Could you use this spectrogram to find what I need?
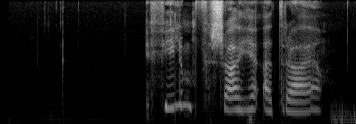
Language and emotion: Russian, neutral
